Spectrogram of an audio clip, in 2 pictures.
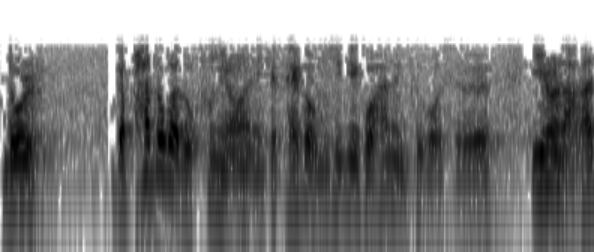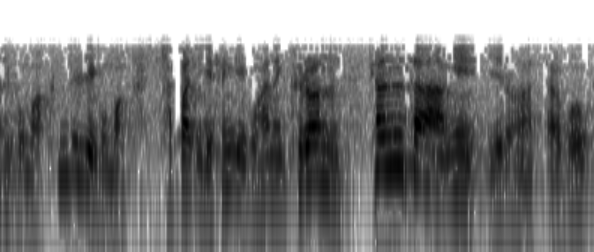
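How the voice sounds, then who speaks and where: Man preaching, lively, animated swings in pitch, tinny phone-like sound, faint noise. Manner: lively, keeps asking the congregation questions. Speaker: pastor. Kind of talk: sermon.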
